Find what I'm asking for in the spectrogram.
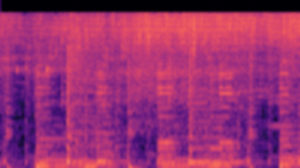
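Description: Oil sizzles and crackles steadily as cumin seeds fry in a pan for a mixed vegetable curry tempering, with tuneful background music playing over the hiss.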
